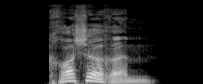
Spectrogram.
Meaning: strong dative masculine/neuter singular comparative degree of krosch
- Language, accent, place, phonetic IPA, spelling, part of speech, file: German, Germany, Berlin, [ˈkʁɔʃəʁəm], kroscherem, adjective, De-kroscherem.ogg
